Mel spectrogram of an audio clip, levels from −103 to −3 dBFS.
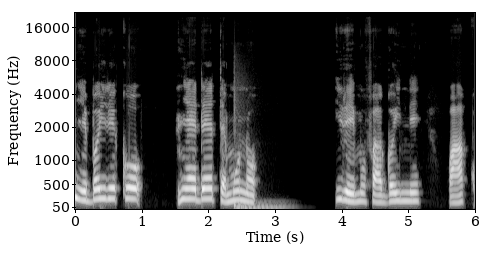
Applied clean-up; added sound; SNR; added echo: neural mask model RNNoise.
